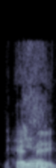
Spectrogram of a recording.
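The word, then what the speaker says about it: Jefe: Joey is J E F E Hefe.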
